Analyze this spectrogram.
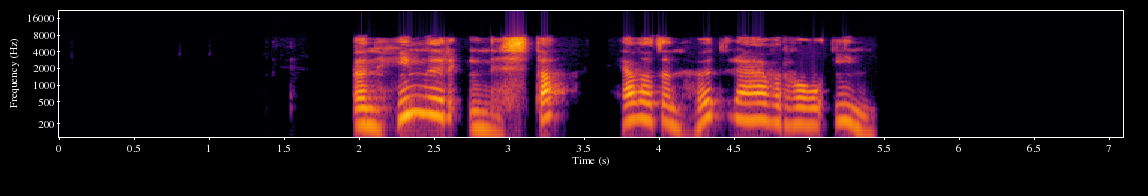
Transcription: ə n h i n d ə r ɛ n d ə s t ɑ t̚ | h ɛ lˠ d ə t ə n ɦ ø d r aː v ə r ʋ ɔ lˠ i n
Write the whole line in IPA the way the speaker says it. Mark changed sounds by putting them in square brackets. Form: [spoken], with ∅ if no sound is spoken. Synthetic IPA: ə n h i n d ə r [i] n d ə s t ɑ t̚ | h ɛ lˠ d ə t ə n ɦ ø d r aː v ə r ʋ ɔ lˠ i n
